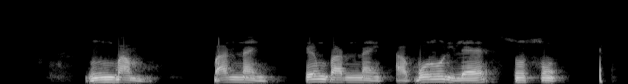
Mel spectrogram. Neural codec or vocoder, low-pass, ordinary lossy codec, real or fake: none; 3.6 kHz; Opus, 64 kbps; real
